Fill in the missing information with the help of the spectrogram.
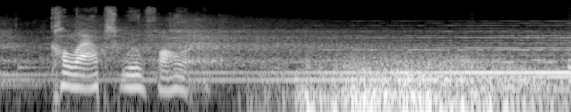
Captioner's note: thunder rumbling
